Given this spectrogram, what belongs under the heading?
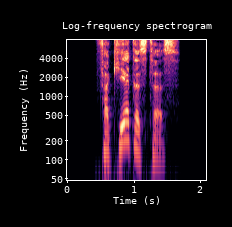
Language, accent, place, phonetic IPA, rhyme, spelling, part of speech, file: German, Germany, Berlin, [fɛɐ̯ˈkeːɐ̯təstəs], -eːɐ̯təstəs, verkehrtestes, adjective, De-verkehrtestes.ogg
- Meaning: strong/mixed nominative/accusative neuter singular superlative degree of verkehrt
